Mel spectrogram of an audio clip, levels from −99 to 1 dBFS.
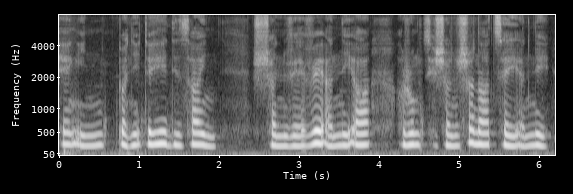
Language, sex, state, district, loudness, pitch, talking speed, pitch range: Mizo, female, Mizoram, Aizawl, -17 LUFS, 230 Hz, 205 wpm, 220-245 Hz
